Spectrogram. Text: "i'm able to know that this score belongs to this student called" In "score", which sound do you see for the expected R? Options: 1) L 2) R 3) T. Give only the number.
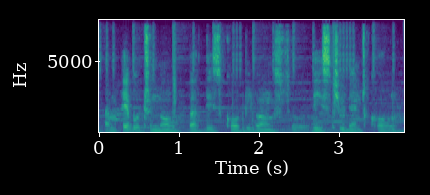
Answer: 1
